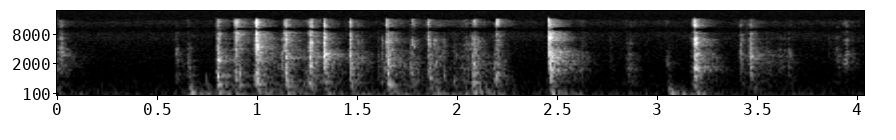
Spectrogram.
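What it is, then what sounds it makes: Plastic computer keyboard being typed on. Fingertips of both hands type on a full-size black plastic ergonomic split keyboard resting on a cloth tablecloth. Quick, soft clacking key taps come in irregular bursts, each short and dry with a slightly bright click over a low thud, separated by quiet pauses.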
